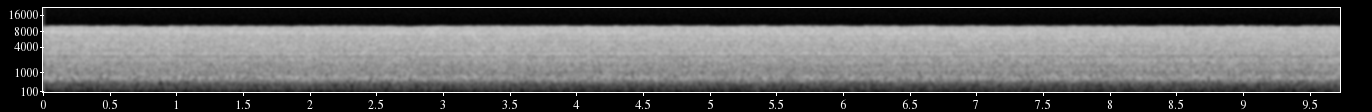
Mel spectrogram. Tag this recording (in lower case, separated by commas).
tools, power tool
